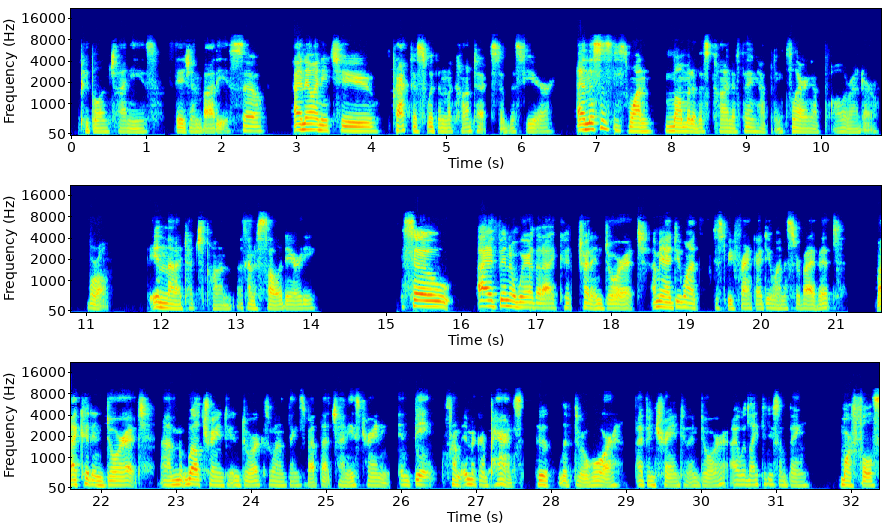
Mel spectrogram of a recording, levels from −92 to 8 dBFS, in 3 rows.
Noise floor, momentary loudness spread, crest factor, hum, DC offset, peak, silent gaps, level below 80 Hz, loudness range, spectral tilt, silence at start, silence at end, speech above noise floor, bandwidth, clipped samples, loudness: under -90 dBFS; 14 LU; 20 dB; none; under 0.1%; -2 dBFS; 14.17-15.13 s, 21.20-21.51 s; -64 dBFS; 6 LU; -3 dB/octave; 0.15 s; 0 s; over 68 dB; 9.6 kHz; under 0.1%; -22 LUFS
